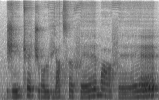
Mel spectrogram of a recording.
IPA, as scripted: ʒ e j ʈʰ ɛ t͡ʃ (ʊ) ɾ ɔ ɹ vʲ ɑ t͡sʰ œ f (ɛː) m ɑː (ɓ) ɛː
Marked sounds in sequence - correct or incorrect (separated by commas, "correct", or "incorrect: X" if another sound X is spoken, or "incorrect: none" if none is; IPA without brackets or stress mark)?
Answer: correct, correct, incorrect: f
